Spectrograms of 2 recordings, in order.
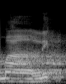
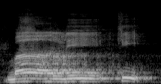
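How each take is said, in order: First: The word ends abruptly on the k sound. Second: The word ends with a short vowel after k. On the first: The speaker calls it wrong. "Jangan malik yaumiddin" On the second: The speaker calls it right. "Jangan malik tapi mali"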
